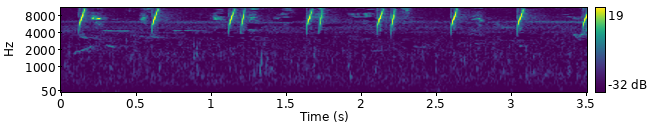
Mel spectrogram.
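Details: Wild coppery-headed emerald hummingbird calling with piercing, very high chips at roughly half-second intervals, some notes doubled, over a soft background hiss.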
